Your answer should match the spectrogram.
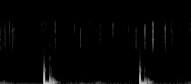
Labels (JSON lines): {"label": "biophony, double pulse", "recorder": "SoundTrap 300"}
